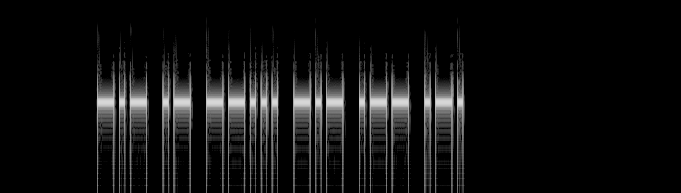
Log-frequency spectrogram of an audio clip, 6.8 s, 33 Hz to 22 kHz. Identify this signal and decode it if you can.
Morse code, heard as a keyed tone, about 22 wpm, 700 Hz. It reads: KA7KWR
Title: USA Call Signs 22wpm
